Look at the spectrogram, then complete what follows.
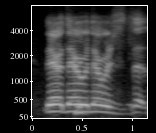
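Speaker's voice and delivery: ordinary delivery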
